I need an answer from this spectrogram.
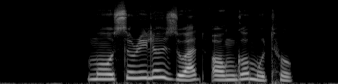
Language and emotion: Assamese, neutral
